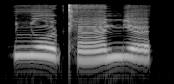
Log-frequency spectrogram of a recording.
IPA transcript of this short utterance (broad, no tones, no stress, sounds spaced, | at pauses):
ʎ o ʈʰ æ̃ mʲ œ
